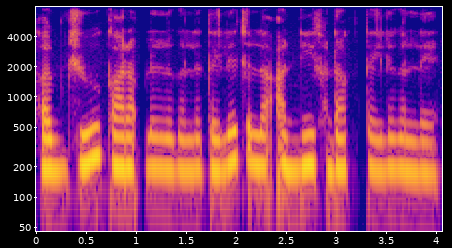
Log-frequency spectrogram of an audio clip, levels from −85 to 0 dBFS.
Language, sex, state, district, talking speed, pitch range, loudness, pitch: Wancho, female, Arunachal Pradesh, Longding, 175 wpm, 190-205 Hz, -15 LUFS, 195 Hz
